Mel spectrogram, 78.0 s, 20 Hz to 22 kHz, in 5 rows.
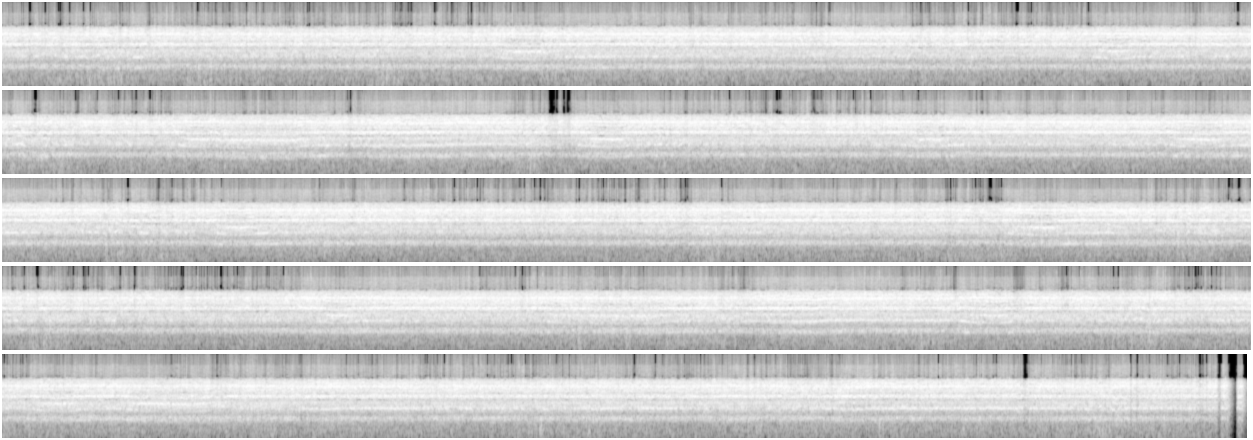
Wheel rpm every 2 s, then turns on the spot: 230, 230, 240, 220, 230, 230, 230, 230, 230, 210, 220, 230, 230, 230, 230, 230, 230, 230, 230, 230, 230, 240, 230, 230, 230, 230, 230, 220, 220, 230, 230, 230, 220, 230, 230, 230, 230, 230, 230.
none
